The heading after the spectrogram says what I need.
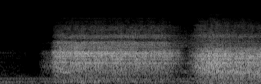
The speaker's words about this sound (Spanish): Y aquellos que están haciendo el ejercicio en casa, sigan respirando, intensa, potente y jadeante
